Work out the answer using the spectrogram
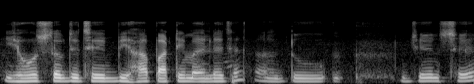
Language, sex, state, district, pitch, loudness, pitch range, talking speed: Angika, male, Bihar, Araria, 150 Hz, -19 LUFS, 145-155 Hz, 190 wpm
